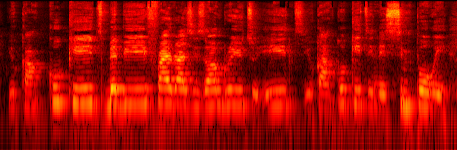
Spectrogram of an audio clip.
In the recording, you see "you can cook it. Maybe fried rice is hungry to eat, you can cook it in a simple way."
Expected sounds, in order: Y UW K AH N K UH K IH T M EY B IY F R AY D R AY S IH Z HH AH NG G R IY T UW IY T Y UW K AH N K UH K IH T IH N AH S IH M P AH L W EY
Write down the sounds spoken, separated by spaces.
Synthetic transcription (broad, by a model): Y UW K AH N K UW K IH T M EY B IY F R AY D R AY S IH Z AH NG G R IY T UW IY T Y UW K AH N K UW K IH T IH N AH S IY M P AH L W EY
